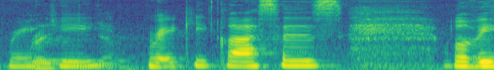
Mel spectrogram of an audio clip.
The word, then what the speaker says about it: Reiki: Pronounce it right, Reiki.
